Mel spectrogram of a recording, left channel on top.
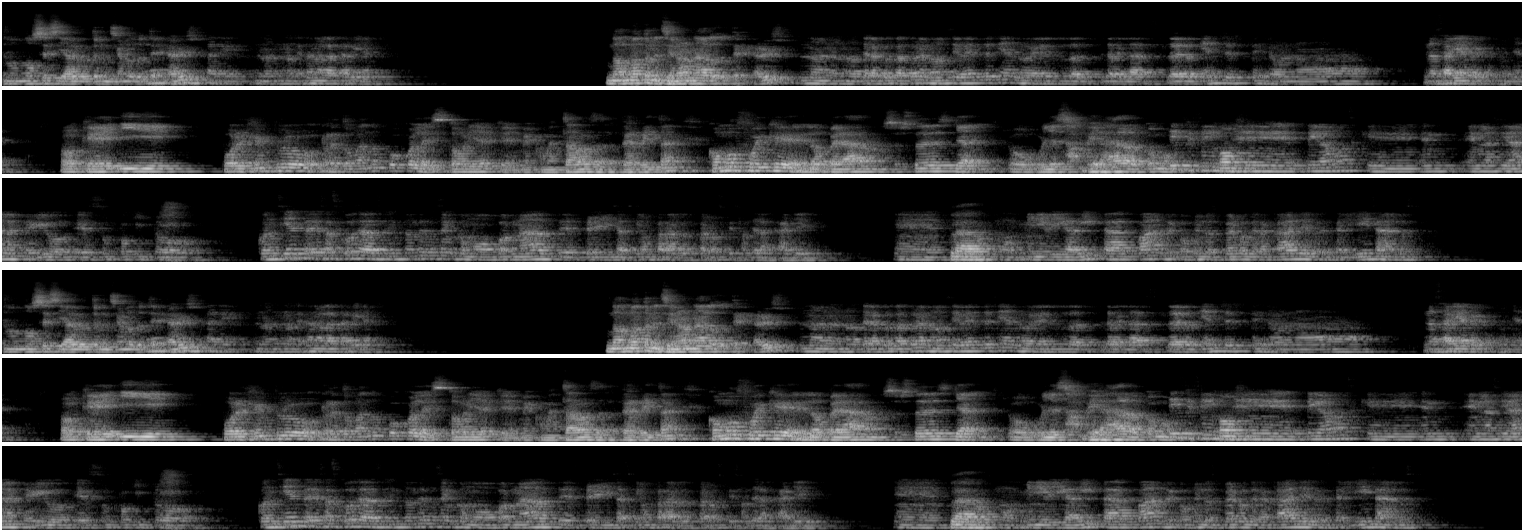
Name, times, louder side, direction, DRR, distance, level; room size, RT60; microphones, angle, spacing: voice 1, 0.0-1.9 6.0-7.8 15.8-16.8 17.4-26.9 27.4-27.5 32.0-32.1 39.9-40.2, right 1 dB, 15° right, -7 dB, 0.5 m, -23 dB
voice 2, 1.4-3.7 8.0-13.6 14.2-15.2 26.9-32.3 33.0-38.5 39.3-44.5, equal, 40° right, -7 dB, 1.6 m, -30 dB
4.3 x 3.1 x 2.9 m, 0.79 s
head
